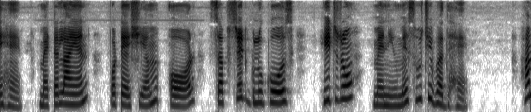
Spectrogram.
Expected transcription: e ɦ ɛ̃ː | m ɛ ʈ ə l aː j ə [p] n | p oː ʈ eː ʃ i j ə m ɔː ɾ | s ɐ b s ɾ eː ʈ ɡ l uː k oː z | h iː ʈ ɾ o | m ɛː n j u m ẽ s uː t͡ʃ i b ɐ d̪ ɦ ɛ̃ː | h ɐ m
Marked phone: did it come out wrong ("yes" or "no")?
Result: yes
